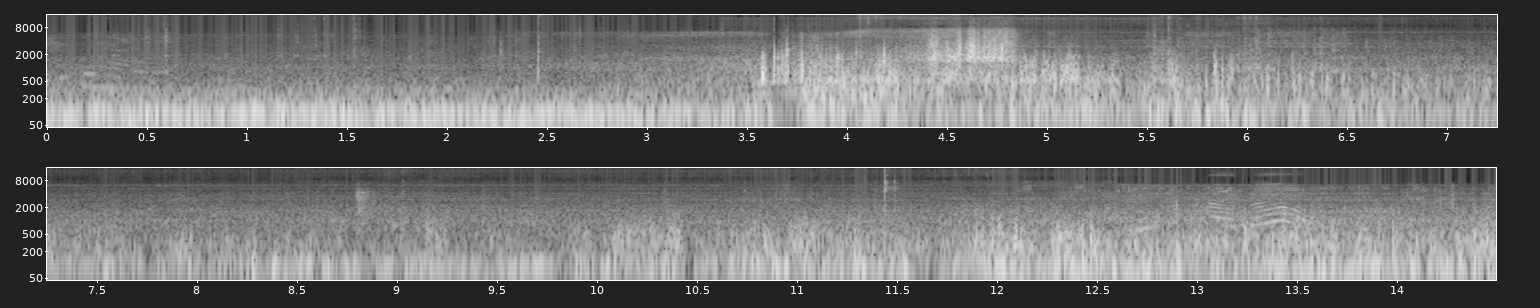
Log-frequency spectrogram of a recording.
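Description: Wind buffeting the microphone over the steady low rumble of a moving vehicle, with a brief louder rush of noise about four seconds in.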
